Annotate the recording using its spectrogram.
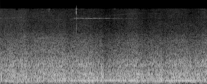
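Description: Street traffic noise: a steady low engine hum over an even wash of city road noise.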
